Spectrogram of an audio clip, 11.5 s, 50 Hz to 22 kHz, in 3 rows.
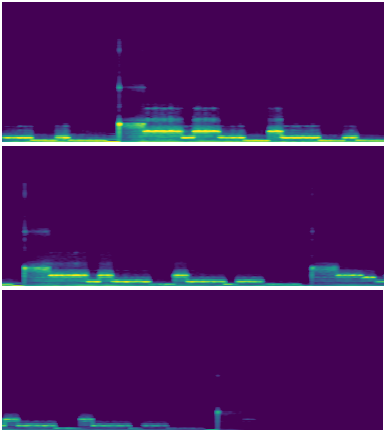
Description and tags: Broken Transmission Pads: C2 note, random gabbled modulated sounds using Absynth 5. Sampled into Ableton with a bit of effects, compression using PSP Compressor2 and PSP Warmer. Vocals sounds to try to make it sound like a garbled transmission or something alien. Crazy sounds is what I do.
ambient, artificial, atmosphere, cinematic, dark, drone, electronic, evolving, experimental, glitch, granular, horror, industrial, loop, pack, pads, samples, soundscape, space, synth, texture, vocal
